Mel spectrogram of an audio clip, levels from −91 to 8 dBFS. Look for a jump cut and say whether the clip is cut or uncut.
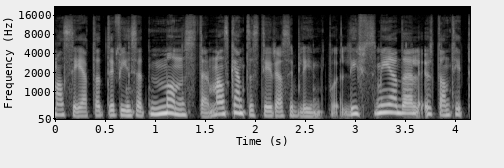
cut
